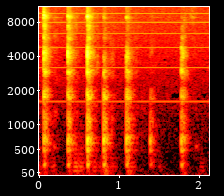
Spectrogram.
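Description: Oil paint being mixed on a palette: a run of short, soft taps, about seven in two seconds.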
